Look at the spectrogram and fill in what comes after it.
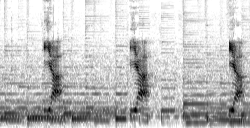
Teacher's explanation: konsonan lamino-palatal paduan bersuara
